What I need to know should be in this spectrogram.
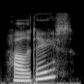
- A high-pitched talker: Yes, high, 240 Hz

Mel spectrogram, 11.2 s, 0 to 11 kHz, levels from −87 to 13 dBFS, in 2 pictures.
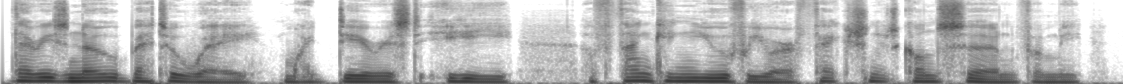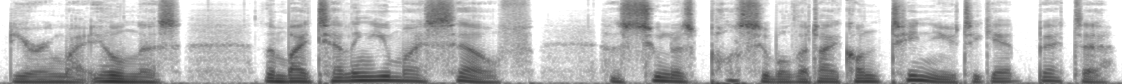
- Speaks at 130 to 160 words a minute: No, average, 185 wpm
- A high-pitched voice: No, low, 110 Hz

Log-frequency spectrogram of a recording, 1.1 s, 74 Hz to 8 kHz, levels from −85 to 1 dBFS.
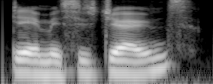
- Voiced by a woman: Yes, female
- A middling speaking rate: Yes, average, 170 wpm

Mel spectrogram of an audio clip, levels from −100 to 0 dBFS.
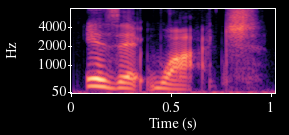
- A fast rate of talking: No, average, 175 wpm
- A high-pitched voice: Yes, high, 195 Hz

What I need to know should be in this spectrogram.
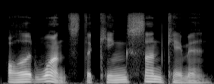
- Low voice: Yes, low, 105 Hz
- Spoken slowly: No, fast, 225 wpm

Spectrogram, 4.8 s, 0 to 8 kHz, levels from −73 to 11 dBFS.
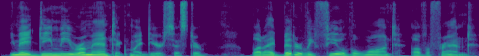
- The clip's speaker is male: Yes, male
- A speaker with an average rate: No, fast, 215 wpm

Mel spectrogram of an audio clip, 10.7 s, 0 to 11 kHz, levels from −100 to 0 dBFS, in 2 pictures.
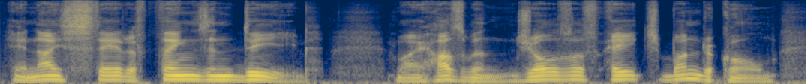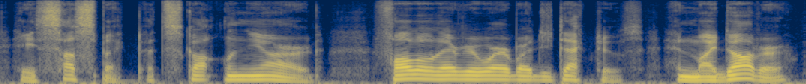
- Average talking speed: No, slow, 130 wpm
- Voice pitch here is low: Yes, low, 105 Hz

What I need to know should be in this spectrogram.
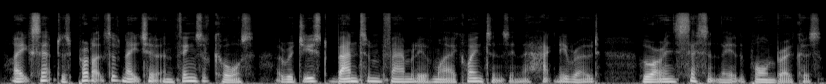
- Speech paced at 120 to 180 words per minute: No, average, 195 wpm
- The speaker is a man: Yes, male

